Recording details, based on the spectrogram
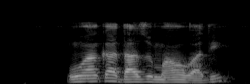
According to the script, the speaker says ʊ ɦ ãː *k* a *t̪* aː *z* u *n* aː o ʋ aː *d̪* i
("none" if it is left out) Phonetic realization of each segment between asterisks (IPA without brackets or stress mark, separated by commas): k, d̪, z, m, d̪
